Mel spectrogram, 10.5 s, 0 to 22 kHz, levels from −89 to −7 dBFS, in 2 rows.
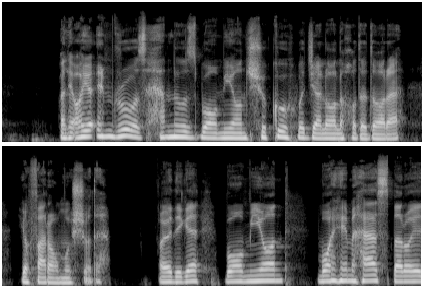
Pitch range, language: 125-150 Hz, Persian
